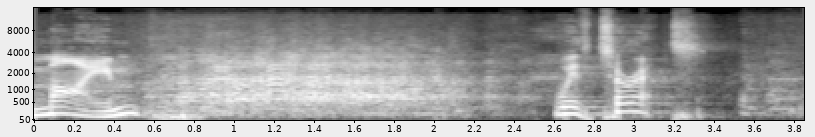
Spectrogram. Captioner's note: audience laughs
